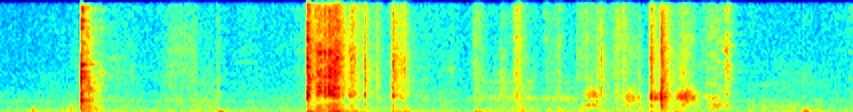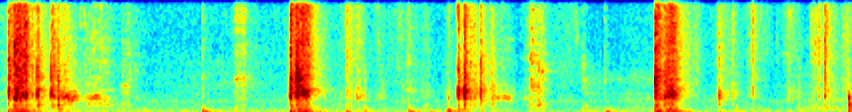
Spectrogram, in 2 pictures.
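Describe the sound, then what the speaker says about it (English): A knife chopping tough rhubarb stalks on a cutting board, sharp close thuds landing in uneven bursts with quieter scraping between them. "So now what I've got to do is dice it."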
